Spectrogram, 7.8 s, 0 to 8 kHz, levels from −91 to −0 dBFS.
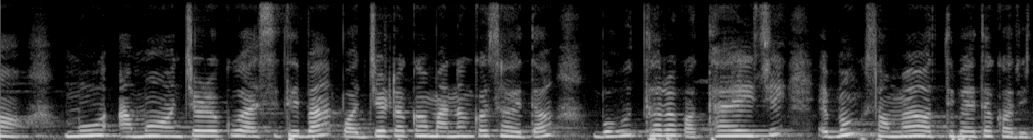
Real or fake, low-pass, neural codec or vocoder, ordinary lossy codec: real; none; none; none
